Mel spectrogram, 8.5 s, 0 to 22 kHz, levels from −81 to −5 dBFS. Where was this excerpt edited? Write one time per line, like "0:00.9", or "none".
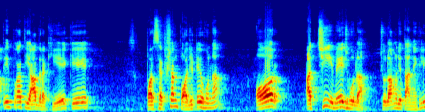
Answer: none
